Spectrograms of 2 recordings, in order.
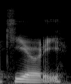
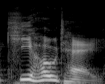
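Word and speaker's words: Quixote: I can't say Picasso nor can I say keyote did I still say it wrong you mean Kyoto no Don keyote oh kot kot I I don't I yes Don kote There It Is Well done I'm proud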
